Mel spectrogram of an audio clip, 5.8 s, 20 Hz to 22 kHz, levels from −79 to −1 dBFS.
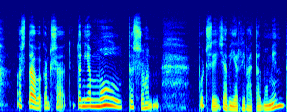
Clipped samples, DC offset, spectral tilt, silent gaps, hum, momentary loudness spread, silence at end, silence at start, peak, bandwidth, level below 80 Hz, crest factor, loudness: under 0.1%; under 0.1%; -5 dB/octave; none; none; 18 LU; 0 s; 0 s; -6 dBFS; 18.5 kHz; -66 dBFS; 20 dB; -25 LUFS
